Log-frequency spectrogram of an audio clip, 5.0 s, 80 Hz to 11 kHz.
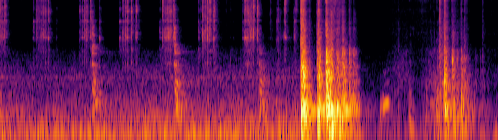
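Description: A wrench works loose the differential fill plug on a Ram 1500, producing a series of sharp metallic ratcheting clicks and scrapes, close and fairly loud, with a heavier clank near the middle.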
